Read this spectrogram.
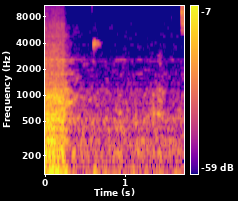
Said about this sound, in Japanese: で、今、えハサミをですね、スマートレターに入れてですね、はい。えー、ミントさんからのギフトをですね、えー、取り出しました。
